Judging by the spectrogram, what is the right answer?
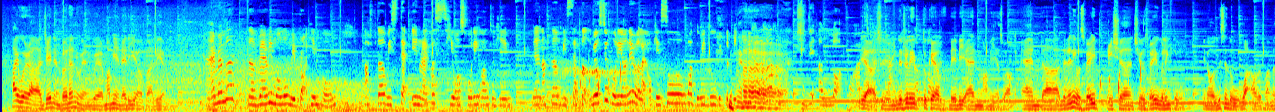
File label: Asian English Celeb Couple Interview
